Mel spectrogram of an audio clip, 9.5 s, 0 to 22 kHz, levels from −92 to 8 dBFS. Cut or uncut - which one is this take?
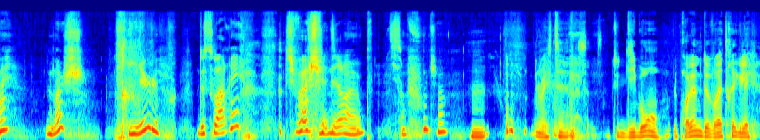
cut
